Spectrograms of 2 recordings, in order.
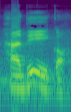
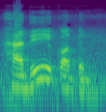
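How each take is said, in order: First: The word stops on a final h sound. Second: The word ends with a t sound plus -un. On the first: The reading pauses on this word. "ketika dibaca waqaf, huruf yang terakhir atau taknya bersuara seperti suara ha" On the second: The reading continues past this word. "Kalau diwasolkan"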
